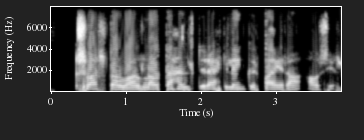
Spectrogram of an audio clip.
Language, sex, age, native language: Icelandic, male, 14, Icelandic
